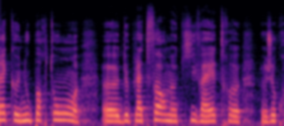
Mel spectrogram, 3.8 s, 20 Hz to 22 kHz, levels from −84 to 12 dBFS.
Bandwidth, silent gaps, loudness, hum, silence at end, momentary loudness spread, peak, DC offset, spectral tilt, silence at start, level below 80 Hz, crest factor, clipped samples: 13.5 kHz; none; -16 LUFS; none; 0 s; 6 LU; -2 dBFS; under 0.1%; -7 dB/octave; 0 s; -44 dBFS; 14 dB; under 0.1%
